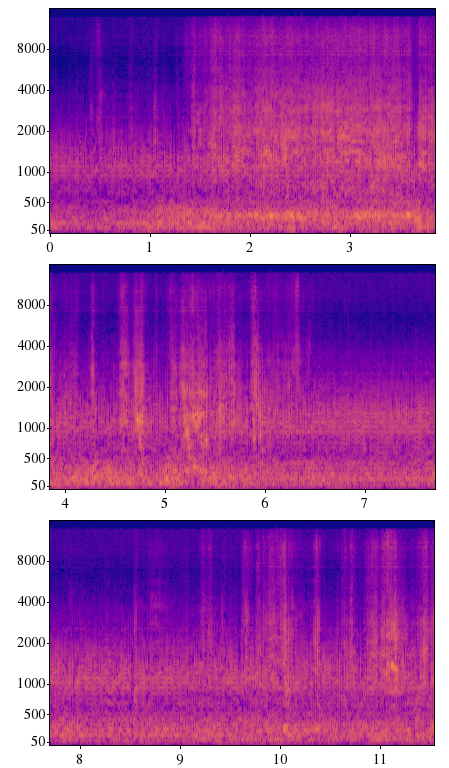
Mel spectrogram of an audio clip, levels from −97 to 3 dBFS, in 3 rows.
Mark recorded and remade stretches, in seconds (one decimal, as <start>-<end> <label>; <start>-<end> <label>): 0.0-11.5 remade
